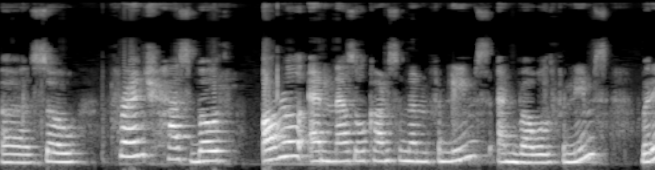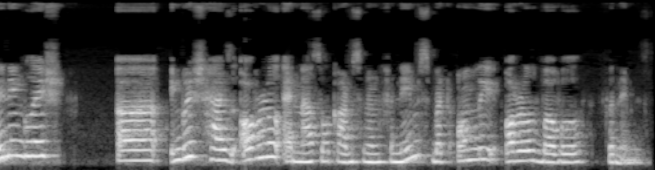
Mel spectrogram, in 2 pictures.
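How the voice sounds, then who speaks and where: Halting young woman giving a class talk. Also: a little high, lively intonation, rough recording. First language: Indonesian. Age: young adult. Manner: halting, with frequent "uh" fillers and restarts. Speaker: student presenter. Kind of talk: class presentation on phonetics.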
